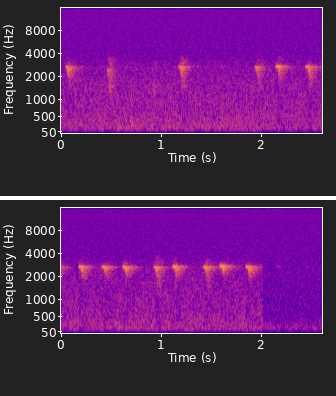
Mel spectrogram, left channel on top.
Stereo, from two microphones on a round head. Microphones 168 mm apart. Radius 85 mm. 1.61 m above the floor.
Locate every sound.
Only background noise.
